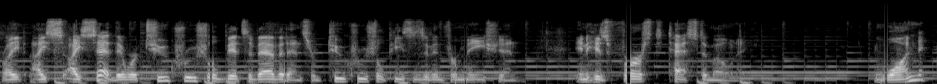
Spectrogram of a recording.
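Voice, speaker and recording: A man's voice: medium pitch, unhurried. Exasperated man doing game commentary. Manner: exasperated, profane, thinking aloud. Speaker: let's play host. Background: game music.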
